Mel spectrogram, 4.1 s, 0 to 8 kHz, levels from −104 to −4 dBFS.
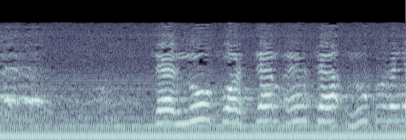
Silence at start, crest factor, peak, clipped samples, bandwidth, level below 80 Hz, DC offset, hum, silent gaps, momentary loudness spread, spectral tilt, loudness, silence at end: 0 s; 16 dB; -2 dBFS; under 0.1%; 5.2 kHz; -26 dBFS; under 0.1%; 50 Hz at -25 dBFS; none; 12 LU; -11.5 dB/octave; -19 LUFS; 0 s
